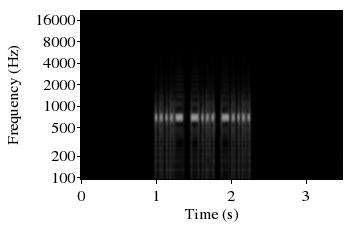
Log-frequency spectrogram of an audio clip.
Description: Morse code, heard as a keyed tone, about 36 wpm, 700 Hz. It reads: 4B6
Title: Three Challenging Letter-Number Combinations 35wpm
